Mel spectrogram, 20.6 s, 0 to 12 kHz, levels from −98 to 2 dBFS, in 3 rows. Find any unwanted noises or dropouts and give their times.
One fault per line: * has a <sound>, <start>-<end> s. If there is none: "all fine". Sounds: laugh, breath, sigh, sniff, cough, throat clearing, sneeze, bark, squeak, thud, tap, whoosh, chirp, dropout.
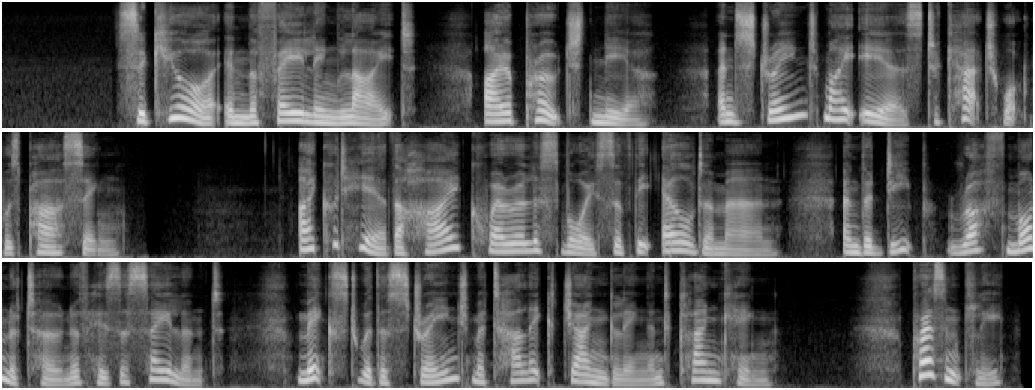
all fine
